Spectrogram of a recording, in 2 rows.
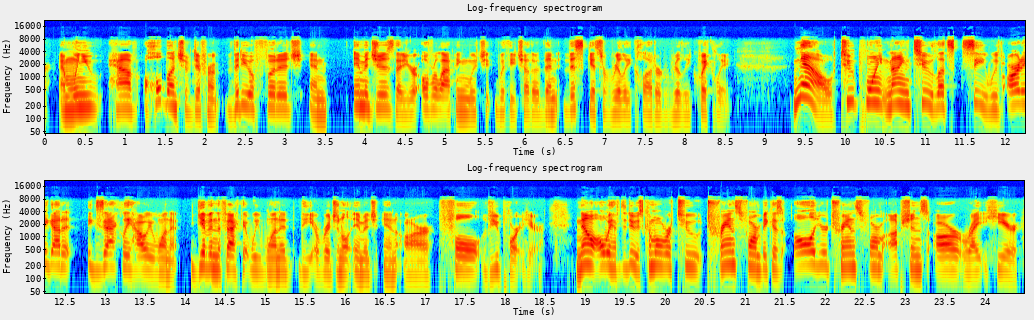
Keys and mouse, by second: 11.4 click, 20.4 click.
